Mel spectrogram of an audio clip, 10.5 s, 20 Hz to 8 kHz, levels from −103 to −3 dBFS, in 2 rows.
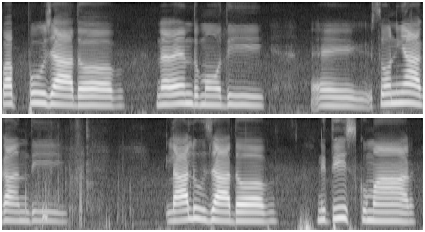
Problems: constant background noise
